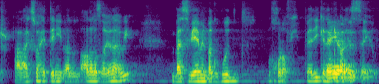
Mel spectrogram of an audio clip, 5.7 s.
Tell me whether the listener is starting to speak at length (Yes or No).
Yes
